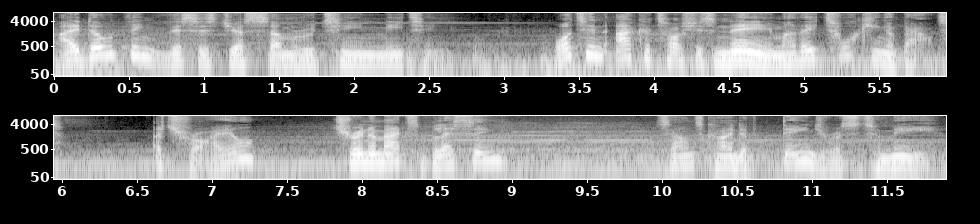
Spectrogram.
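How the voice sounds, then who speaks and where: A man playing an earnest young adventurer eager to prove himself in a fantasy video game, speaking deliberately. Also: medium pitch, big pitch swings. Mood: uneasy. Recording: long reverb, faint background music.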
